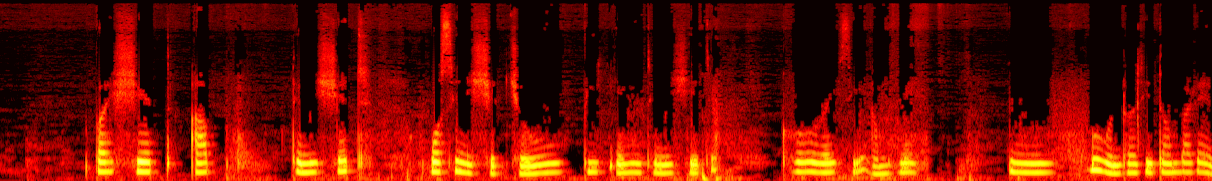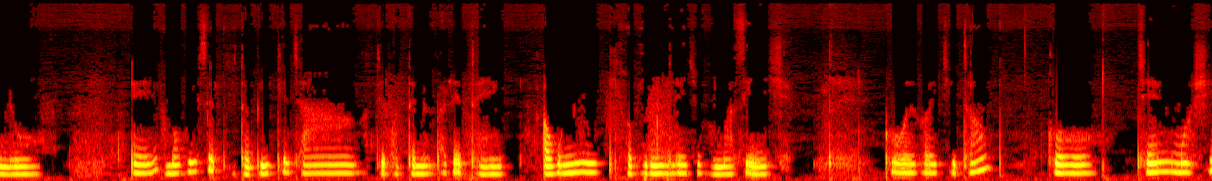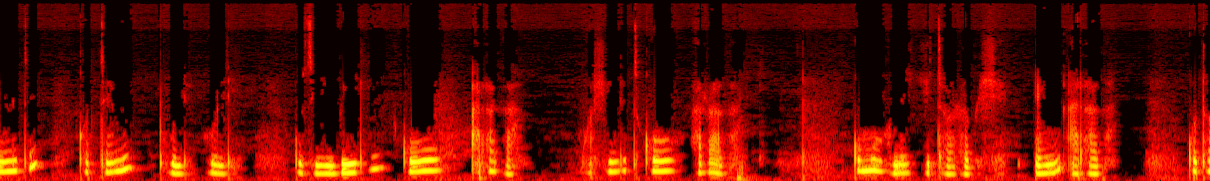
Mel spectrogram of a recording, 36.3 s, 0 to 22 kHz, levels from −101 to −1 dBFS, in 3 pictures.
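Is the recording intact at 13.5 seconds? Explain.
Yes, the speech at 13.5 seconds plays through intact, with no audible fault at that moment.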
